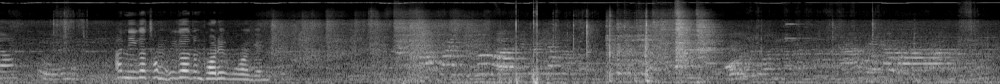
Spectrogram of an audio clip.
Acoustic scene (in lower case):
crowded indoor space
